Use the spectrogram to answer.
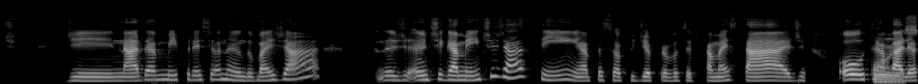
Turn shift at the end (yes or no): no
